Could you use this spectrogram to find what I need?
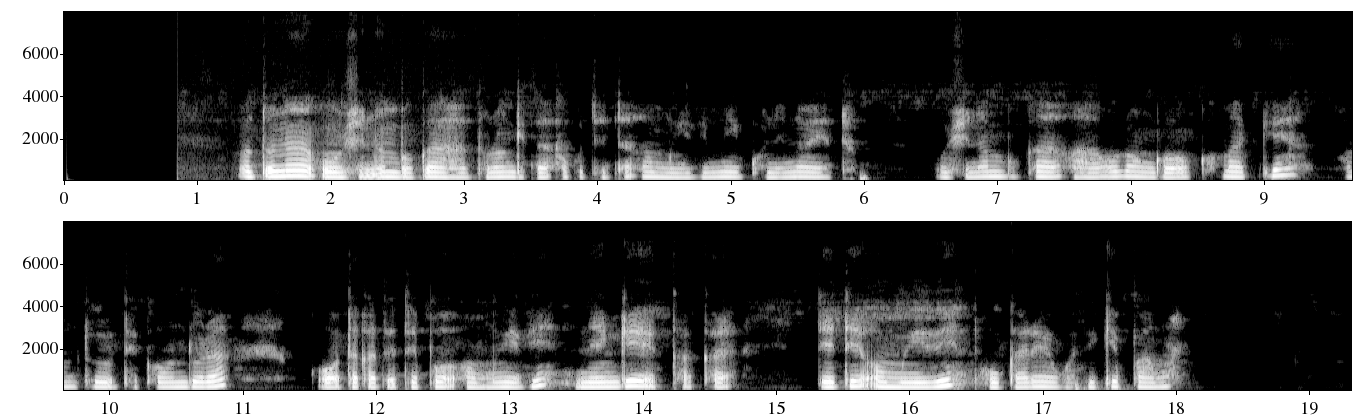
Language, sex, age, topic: Oshiwambo, female, 18-24, agriculture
